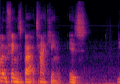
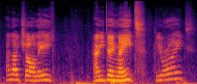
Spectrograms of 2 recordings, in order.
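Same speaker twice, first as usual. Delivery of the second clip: cooing pet talk; 10 semitones higher, 9 dB louder, slower than usual. Real, not acted. Greeting his cat Charlie.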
